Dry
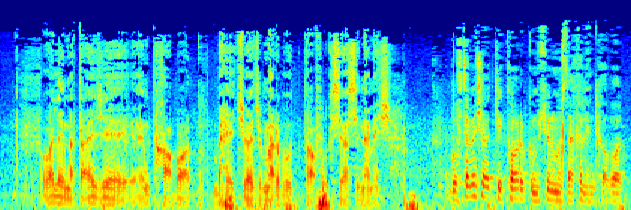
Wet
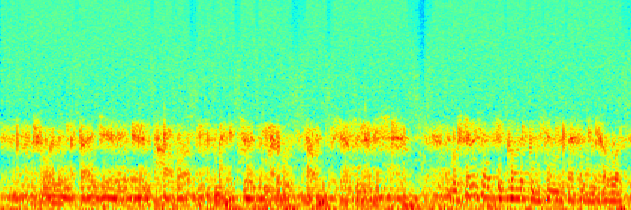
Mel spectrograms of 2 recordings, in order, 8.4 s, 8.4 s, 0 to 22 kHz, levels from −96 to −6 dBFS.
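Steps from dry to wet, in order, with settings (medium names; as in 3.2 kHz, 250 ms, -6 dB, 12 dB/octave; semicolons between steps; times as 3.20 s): local Wiener filter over 9 samples; RIAA curve playback; level-controlled noise filter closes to 2.8 kHz, open at -4.5 dBFS; harmonic-percussive split harmonic +8 dB; FFT filter 100 Hz 0 dB, 150 Hz +15 dB, 230 Hz +4 dB, 410 Hz -3 dB, 650 Hz -10 dB, 950 Hz -25 dB, 1.6 kHz +14 dB, 3.8 kHz -21 dB, 5.9 kHz +6 dB, 12 kHz +14 dB; LFO low-pass saw down 2.3 Hz 900–1900 Hz; compression 4:1, threshold -14 dBFS, peak gain reduction 21.5 dB; flange 0.58 Hz, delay 6.1 ms, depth 4.8 ms, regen +34%; bit crusher 8-bit; doubling 19 ms -3 dB; echo from a far wall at 190 m, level -15 dB; spectrum-flattening compressor 2:1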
